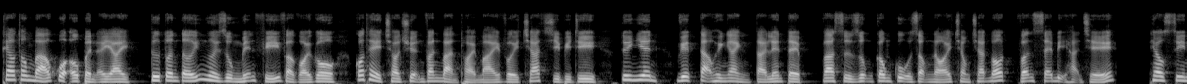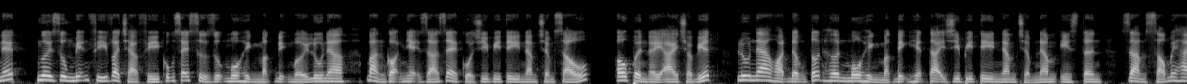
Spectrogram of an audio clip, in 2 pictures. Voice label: news code switch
